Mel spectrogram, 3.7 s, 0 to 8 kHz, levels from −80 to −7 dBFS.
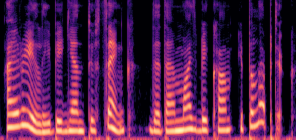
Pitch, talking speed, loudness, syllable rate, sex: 230 Hz, 160 wpm, -17 LUFS, 5.3 syllables/s, female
